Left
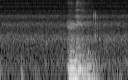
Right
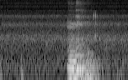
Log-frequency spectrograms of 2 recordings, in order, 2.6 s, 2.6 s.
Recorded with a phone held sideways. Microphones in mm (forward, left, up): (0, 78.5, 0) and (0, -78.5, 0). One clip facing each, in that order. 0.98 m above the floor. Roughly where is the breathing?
Right.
